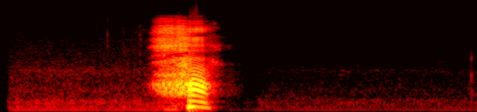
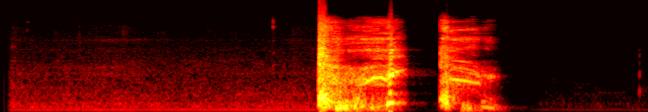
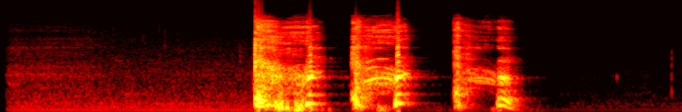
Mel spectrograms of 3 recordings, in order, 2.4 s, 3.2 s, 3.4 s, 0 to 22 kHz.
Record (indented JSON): {
  "exhalation_length": "2.4 s",
  "exhalation_amplitude": 32767,
  "exhalation_signal_mean_std_ratio": 0.24,
  "cough_length": "3.2 s",
  "cough_amplitude": 32768,
  "cough_signal_mean_std_ratio": 0.31,
  "three_cough_length": "3.4 s",
  "three_cough_amplitude": 32768,
  "three_cough_signal_mean_std_ratio": 0.33,
  "survey_phase": "beta (2021-08-13 to 2022-03-07)",
  "age": "18-44",
  "gender": "Male",
  "wearing_mask": "No",
  "symptom_none": true,
  "smoker_status": "Never smoked",
  "respiratory_condition_asthma": false,
  "respiratory_condition_other": false,
  "recruitment_source": "REACT",
  "submission_delay": "1 day",
  "covid_test_result": "Negative",
  "covid_test_method": "RT-qPCR",
  "influenza_a_test_result": "Negative",
  "influenza_b_test_result": "Negative"
}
